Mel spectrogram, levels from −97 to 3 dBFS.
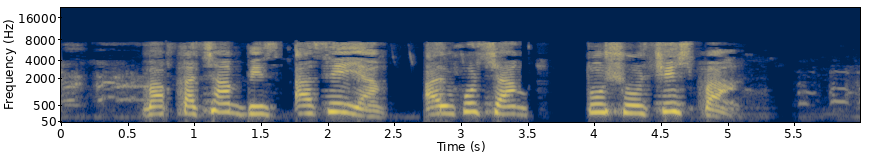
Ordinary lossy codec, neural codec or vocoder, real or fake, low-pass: AAC, 32 kbps; none; real; 7.2 kHz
